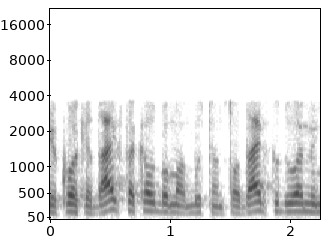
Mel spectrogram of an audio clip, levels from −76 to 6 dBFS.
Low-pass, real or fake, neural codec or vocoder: 3.6 kHz; real; none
